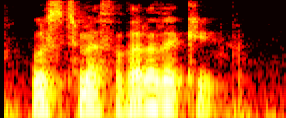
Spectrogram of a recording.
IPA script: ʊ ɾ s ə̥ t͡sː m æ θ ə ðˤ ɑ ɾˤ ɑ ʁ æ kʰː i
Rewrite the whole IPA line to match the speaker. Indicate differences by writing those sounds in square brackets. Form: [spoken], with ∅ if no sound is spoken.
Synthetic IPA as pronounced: ʊ ɾ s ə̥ t͡sː m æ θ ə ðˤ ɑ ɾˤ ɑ [ð] æ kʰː i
